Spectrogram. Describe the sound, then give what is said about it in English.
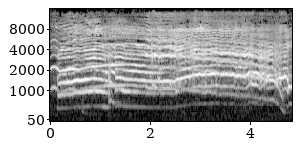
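Abby and Ilana, the two stars of Comedy Central's Broad City, let out a long, loud, high-pitched excited scream on meeting Hillary Clinton at her Brooklyn campaign office, sustained for several seconds with wavering pitch and a sudden dip near the end, with no other sounds. “They scream in excitement.”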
